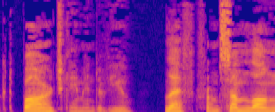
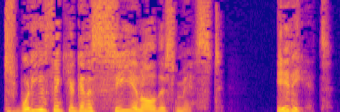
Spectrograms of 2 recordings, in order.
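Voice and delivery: high-pitched, loud scolding; yelled; 10 semitones higher, 4 dB louder than usual. A narrator's reading. Johnny scolding Mullen on the whalebacks, yelling. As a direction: yell down a foolish companion. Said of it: "Johnny yelled".

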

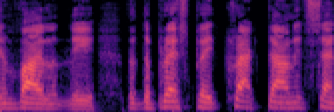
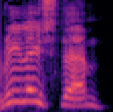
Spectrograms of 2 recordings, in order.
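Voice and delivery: commanding; 8 semitones higher, 4 dB louder than usual. Acted. Stern command to release prisoners.

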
